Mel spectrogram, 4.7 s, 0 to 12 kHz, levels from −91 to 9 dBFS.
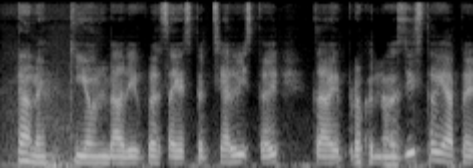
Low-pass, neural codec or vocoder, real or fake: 10.8 kHz; codec, 44.1 kHz, 2.6 kbps, DAC; fake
